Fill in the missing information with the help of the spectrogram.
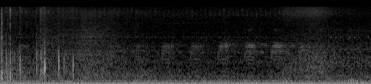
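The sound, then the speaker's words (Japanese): A few quick duck quacks sound at the start, before fading into a steady outdoor hum of low rumbling background noise, at a rime-ice viewing spot around sunrise. “響きますねカモの声カラスもねやっぱり何日の出とともにみんな動き出してる”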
